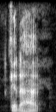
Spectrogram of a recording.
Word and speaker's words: Gadot: Gadot.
